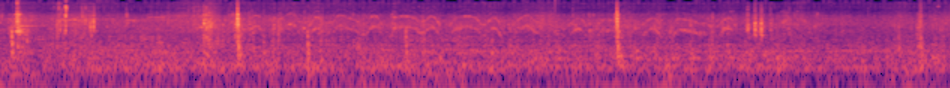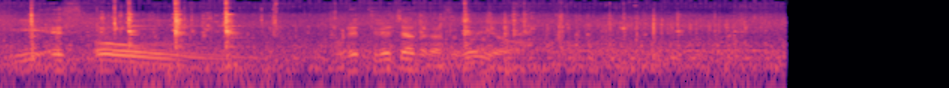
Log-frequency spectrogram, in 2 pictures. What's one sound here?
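Small waves lap against a kayak.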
